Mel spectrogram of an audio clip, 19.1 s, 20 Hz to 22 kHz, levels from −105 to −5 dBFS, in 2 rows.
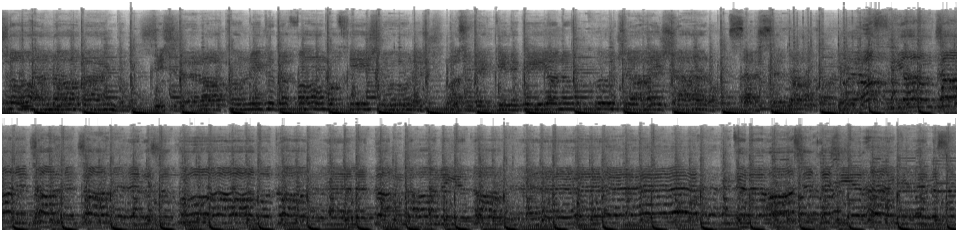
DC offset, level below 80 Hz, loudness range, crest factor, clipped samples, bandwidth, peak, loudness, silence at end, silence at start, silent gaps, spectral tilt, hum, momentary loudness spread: under 0.1%; -14 dBFS; 2 LU; 8 dB; under 0.1%; 17 kHz; 0 dBFS; -9 LUFS; 0 s; 0 s; none; -4.5 dB/octave; none; 4 LU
